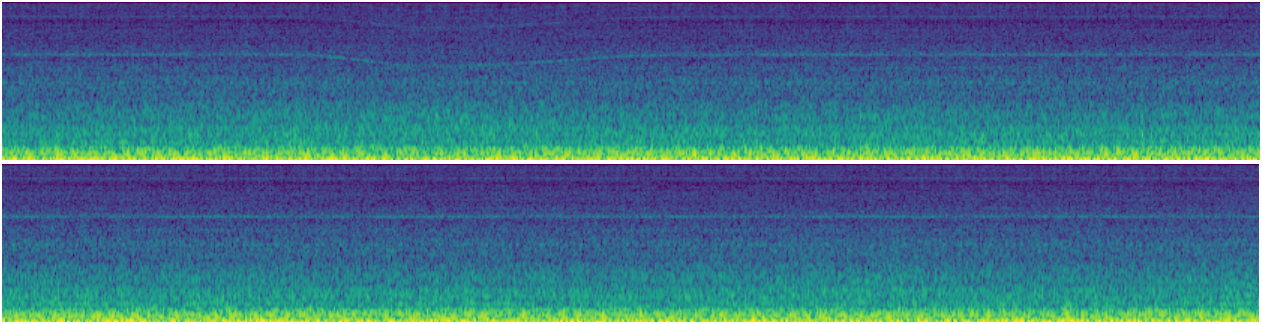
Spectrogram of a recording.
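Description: A truck engine hums steadily at cruising speed.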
